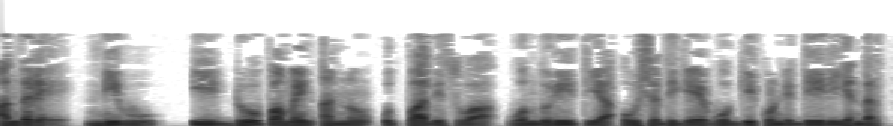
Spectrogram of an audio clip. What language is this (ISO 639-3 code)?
kan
